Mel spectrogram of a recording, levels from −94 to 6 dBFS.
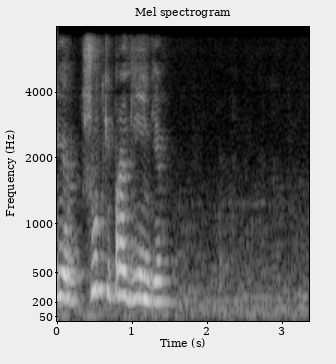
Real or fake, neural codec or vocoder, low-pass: fake; codec, 44.1 kHz, 7.8 kbps, DAC; 7.2 kHz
